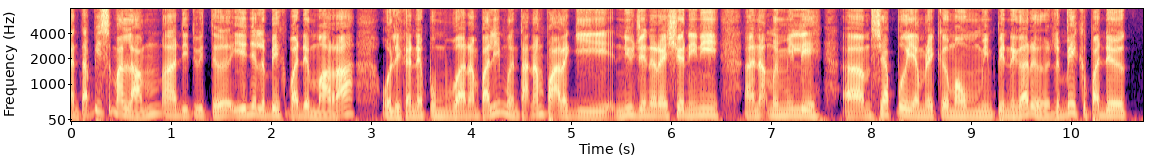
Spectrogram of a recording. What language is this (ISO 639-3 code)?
msa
